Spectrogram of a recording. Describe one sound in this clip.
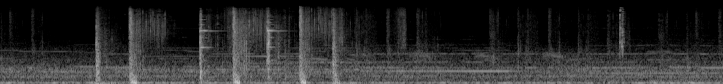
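Sharp game hit sounds strike in quick succession.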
